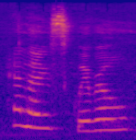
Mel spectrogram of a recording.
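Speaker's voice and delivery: put-on baby owl greeting a friend; little owl voice.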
